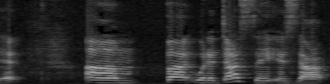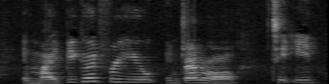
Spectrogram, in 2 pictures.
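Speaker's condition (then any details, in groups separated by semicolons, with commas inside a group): No condition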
